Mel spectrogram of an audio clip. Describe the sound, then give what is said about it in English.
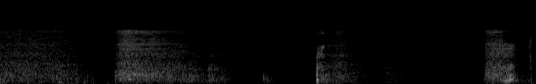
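Slow, deep breaths taken with eyes closed to relax the body: a few long, airy inhales and exhales that swell and fade, separated by quiet pauses. “I just breathe in some nice, sensuous breaths. I call them sensuous, I don't know what other word to describe. Just beautiful, delightful breaths, just to invigorate my body.”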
